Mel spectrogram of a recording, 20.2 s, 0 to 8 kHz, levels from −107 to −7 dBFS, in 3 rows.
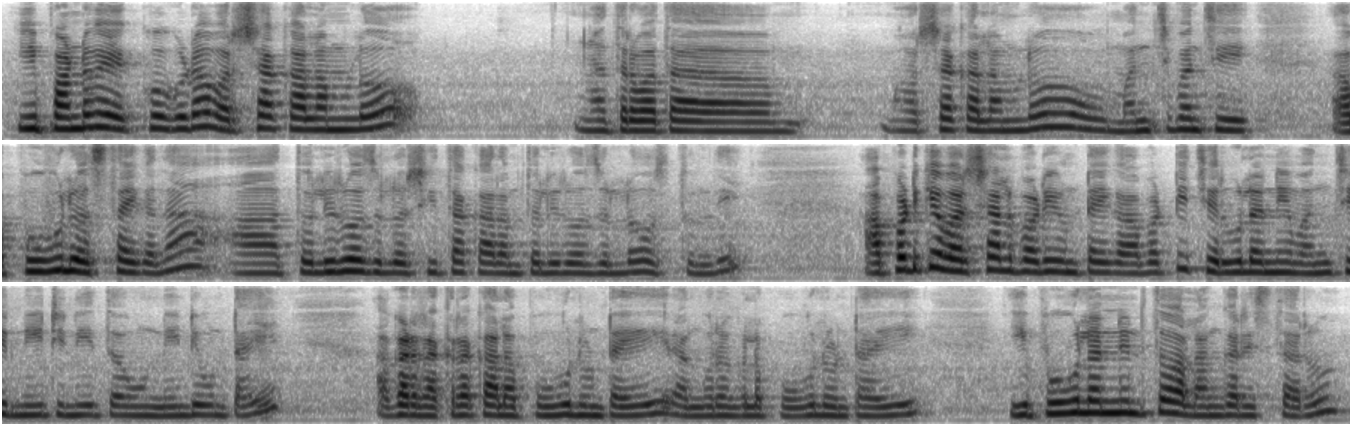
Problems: background sounds at intervals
